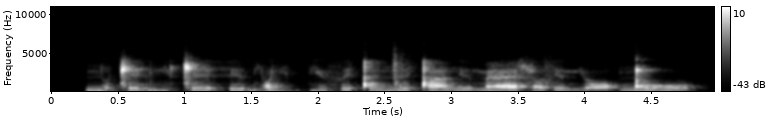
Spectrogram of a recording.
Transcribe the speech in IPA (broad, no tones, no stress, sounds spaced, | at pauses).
ɲ o ǁ e r vʲ ɤ ǁ ɪː h ɪː b j ɔ vʲ ɔ b pʲ ʉ f e ǃ ɪ ŋ͡ǀ ɪ ǃ aː n ɪː m æː ɬ ɔ s ɪː mʲ ɔ | ŋ͡ǃ oː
